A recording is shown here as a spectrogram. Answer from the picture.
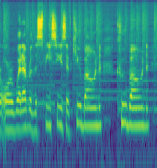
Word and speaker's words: Cubone: whatever the species of Cubone. Cubone. It is kind of weird that it's pronounced Cubone, but there's no Q.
